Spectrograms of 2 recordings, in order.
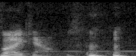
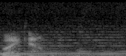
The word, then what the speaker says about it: Viscount: oh VI count sorry it's pronounced VI count I'm fairly certain it's pronounced by account um we're weak sale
